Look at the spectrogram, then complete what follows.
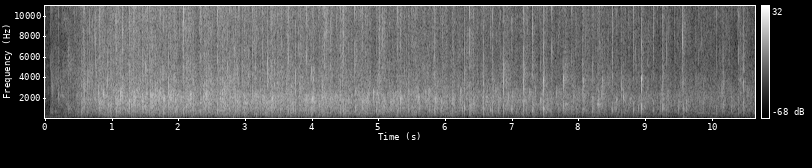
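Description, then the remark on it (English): An audience breaks into sustained applause, a dense crackle of many hands clapping that swells quickly, holds steady for several seconds, then thins slightly toward the end. No voices are heard. “I want to applaud you for being here and listening to me. And therefore, if you feel so, you can do that.”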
